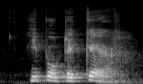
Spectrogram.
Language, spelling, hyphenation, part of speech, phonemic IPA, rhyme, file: Dutch, hypothecair, hy‧po‧the‧cair, adjective, /ˌɦi.poː.teːˈkɛːr/, -ɛːr, Nl-hypothecair.ogg
- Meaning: hypothecary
